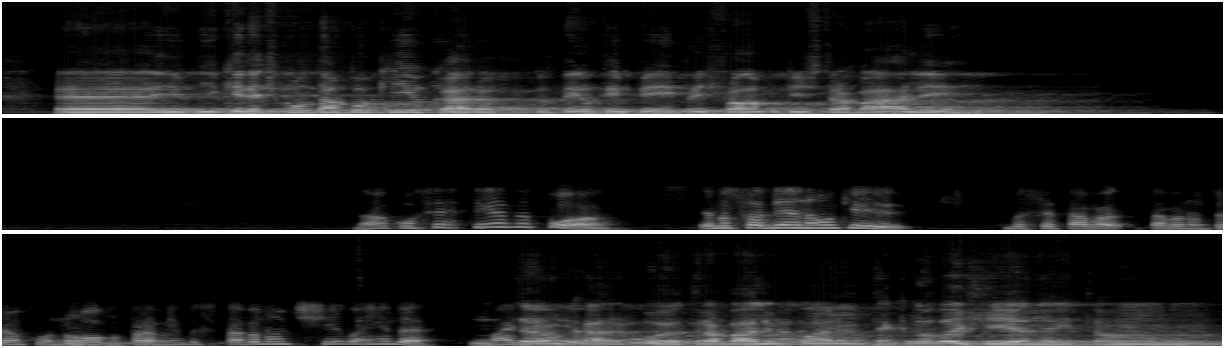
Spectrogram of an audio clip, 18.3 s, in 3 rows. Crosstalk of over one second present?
Yes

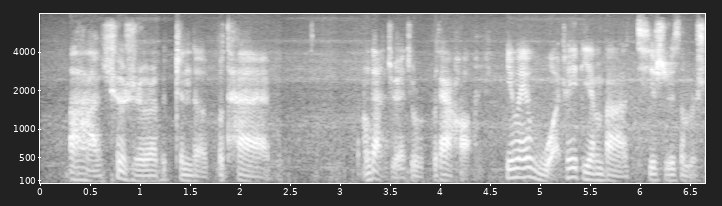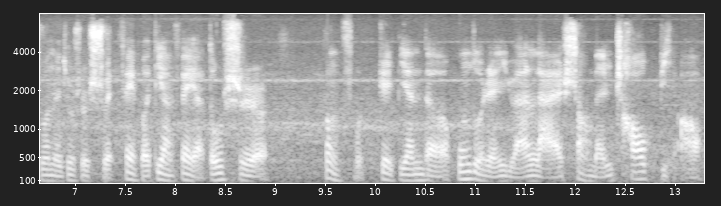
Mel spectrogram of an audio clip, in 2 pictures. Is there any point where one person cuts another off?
No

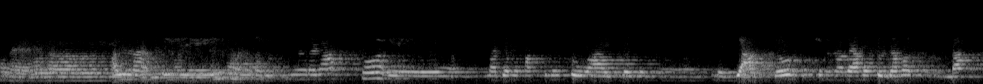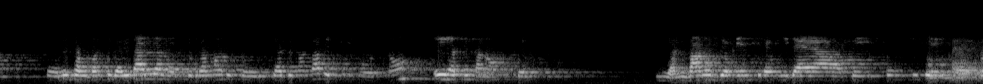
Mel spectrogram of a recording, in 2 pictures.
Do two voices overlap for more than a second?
Yes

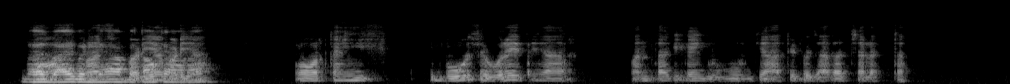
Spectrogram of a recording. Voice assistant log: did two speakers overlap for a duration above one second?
Yes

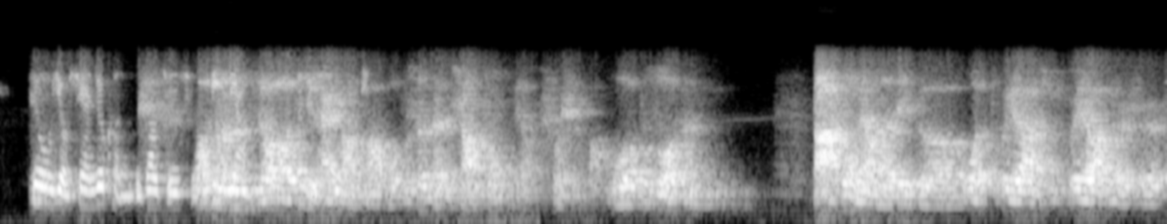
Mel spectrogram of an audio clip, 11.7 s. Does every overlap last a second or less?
No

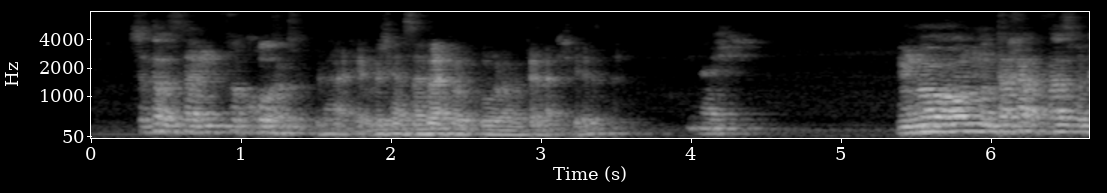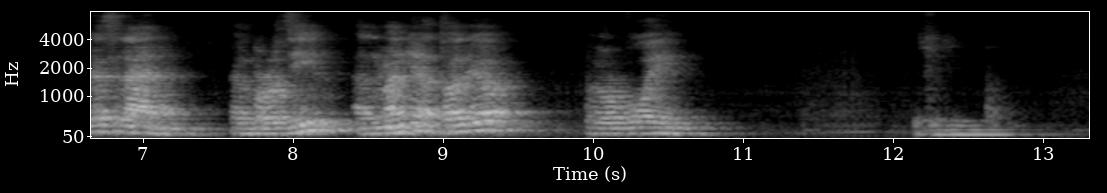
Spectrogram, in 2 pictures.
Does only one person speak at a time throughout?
Yes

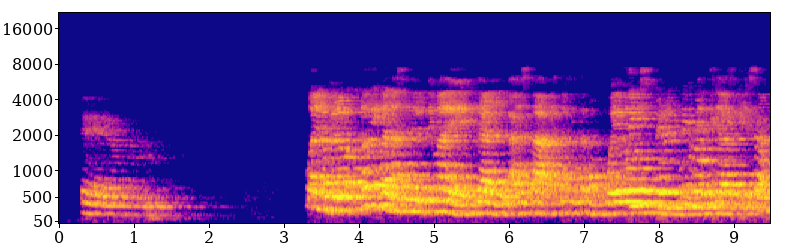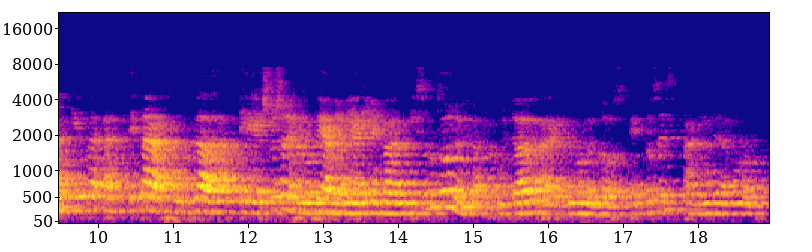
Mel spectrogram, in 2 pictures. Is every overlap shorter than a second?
No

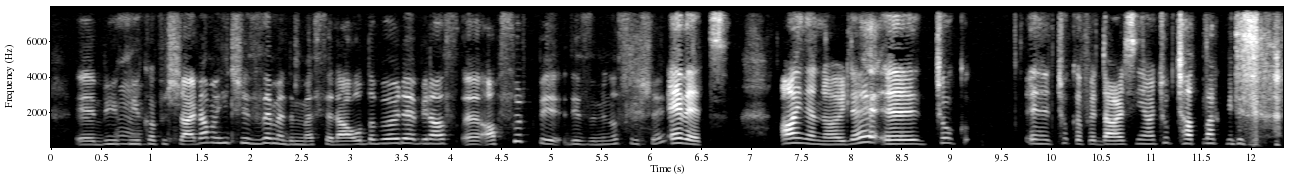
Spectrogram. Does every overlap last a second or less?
Yes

